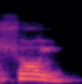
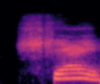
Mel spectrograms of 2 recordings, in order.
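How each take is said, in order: First: The vowel is rounded with the mouth closed. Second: The vowel is said with the mouth open. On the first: The speaker calls it wrong. "bukan syoy" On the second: The speaker calls it right. "jadi syai"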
